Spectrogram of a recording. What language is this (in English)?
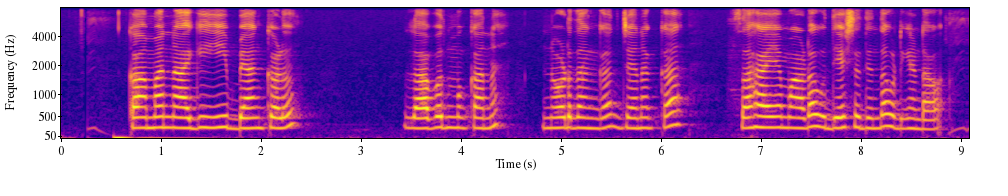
Kannada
